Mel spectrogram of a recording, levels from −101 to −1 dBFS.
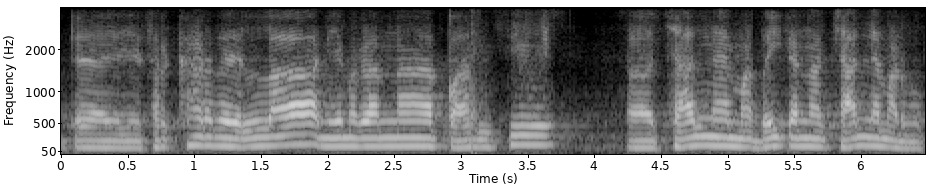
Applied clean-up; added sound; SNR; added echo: neural separator model SepFormer DNS4.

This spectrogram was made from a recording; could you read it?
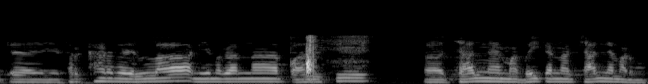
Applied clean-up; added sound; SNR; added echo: classical method WPE with log-MMSE.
